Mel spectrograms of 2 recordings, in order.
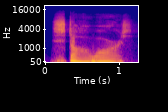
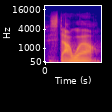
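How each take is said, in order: First: It is said in a dramatic put-on movie voice. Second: It is said with a French accent. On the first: "you have to do the voice" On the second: "Or you can do it French"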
